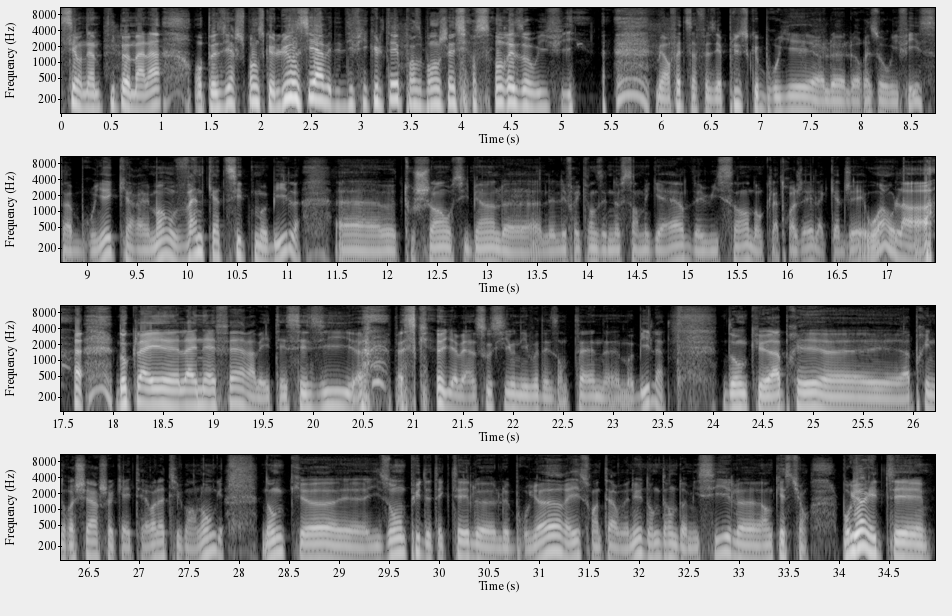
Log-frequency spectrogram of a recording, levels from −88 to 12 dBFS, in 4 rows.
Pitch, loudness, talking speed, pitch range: 115 Hz, -16 LUFS, 195 wpm, 100-145 Hz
